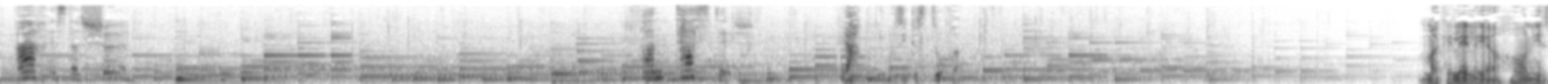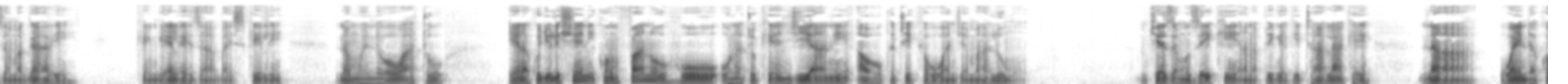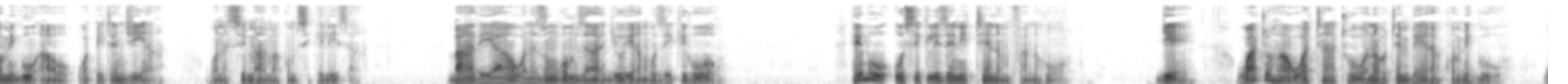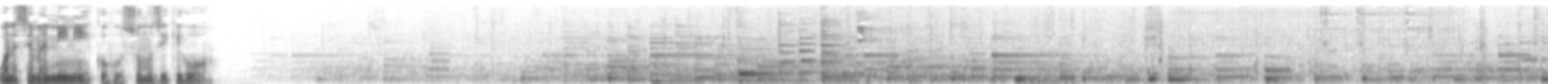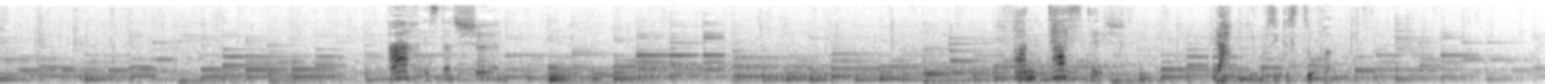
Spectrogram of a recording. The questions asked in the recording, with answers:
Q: je watu hao watatu wanaotembea kwa miguu wanasema nini kuhusu muziki huo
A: Wote watatu wanafikiri kuwa muziki huo ni mzuri sana.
